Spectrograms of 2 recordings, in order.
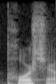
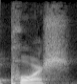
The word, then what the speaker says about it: Porsche: let's talk about Porsche love Porsche and it's pronounced Porsche okay for if I ever hear anybody say Porsche unsubscribe right away I don't want you on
